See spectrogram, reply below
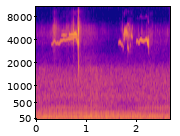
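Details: Bald eagle twins at the Johnson City ETSU camera nest during feeding on 12/03/2024 give high, thin whistled begging peeps in two bursts, slightly wavering, with a soft rustle and low background hum.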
